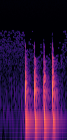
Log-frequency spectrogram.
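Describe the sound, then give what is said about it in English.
Four firm knocks on a door in a quick, even rhythm, fairly loud, with a hollow thud to each rap and nothing else around them. “I'll knock.”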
